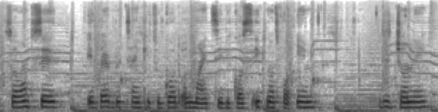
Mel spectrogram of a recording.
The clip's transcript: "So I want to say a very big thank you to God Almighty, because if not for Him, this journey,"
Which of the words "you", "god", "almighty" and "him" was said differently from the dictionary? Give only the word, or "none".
none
